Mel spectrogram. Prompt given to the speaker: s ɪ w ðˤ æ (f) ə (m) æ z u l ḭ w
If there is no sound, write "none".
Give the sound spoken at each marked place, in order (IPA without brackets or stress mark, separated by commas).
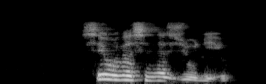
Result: s, n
